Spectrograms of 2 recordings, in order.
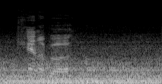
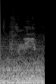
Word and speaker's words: Canepa: I apologize, it's actually Canepa, not Canepa. I had the emphasis on the wrong syllable.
